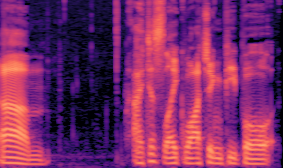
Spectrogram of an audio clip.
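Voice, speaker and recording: Low-voiced man chatting casually as a guest. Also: takes it slowly, dry recording, clean studio sound. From central Massachusetts. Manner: relaxed, chatty, with frequent fillers and restarts. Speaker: podcast guest. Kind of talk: casual interview chat. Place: home basement.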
